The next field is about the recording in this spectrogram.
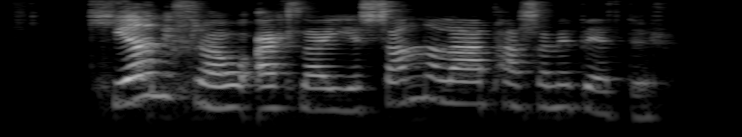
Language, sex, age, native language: Icelandic, female, 11, Icelandic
